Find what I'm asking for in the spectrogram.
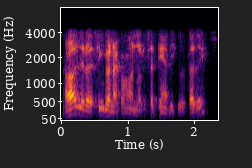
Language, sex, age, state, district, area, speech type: Nepali, male, 45-60, West Bengal, Darjeeling, rural, conversation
